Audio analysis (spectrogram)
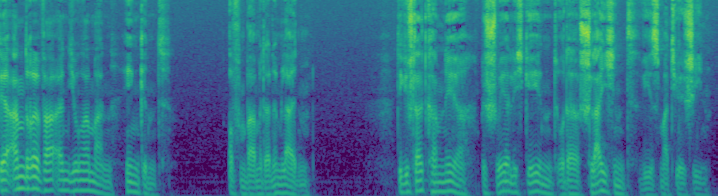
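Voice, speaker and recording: Deep, husky, solemn narrator. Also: male voice, lively intonation, darkish tone, exaggerated voice. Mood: observing. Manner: solemn, deliberate. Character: grave, bleak male narrator of a literary drama. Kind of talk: scripted literary radio drama narration.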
